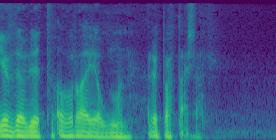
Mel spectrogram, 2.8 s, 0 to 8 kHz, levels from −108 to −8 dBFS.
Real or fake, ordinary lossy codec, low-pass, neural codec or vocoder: fake; none; none; codec, 16 kHz, 1.1 kbps, Voila-Tokenizer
